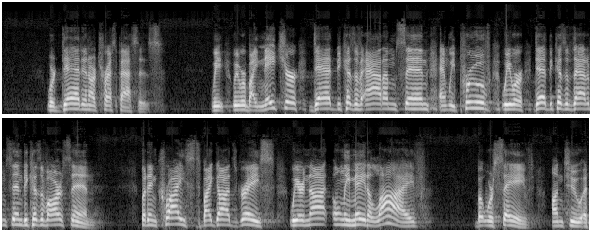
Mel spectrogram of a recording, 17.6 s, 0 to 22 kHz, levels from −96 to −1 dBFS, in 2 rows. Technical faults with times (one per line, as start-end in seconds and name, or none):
0.00-17.63 gain pumping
